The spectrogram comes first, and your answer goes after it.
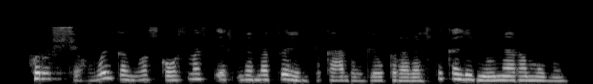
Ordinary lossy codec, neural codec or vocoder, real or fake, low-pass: MP3, 24 kbps; none; real; 7.2 kHz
